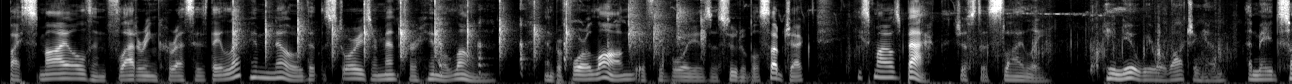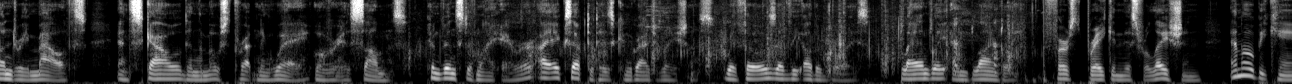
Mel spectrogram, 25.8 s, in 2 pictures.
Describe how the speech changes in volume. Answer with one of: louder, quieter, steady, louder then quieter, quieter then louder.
steady.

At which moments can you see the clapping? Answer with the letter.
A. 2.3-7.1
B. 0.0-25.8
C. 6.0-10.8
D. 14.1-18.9
A.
